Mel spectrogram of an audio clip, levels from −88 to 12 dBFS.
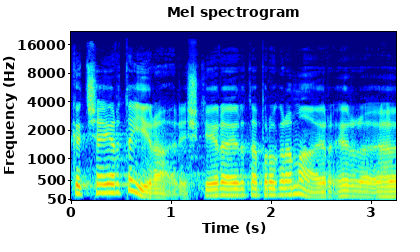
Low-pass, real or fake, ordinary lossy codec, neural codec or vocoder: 19.8 kHz; real; MP3, 96 kbps; none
